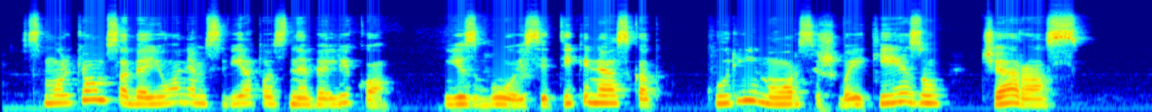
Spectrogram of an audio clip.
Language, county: Lithuanian, Panevėžys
